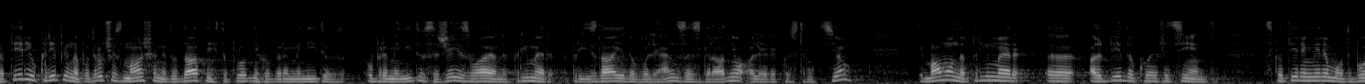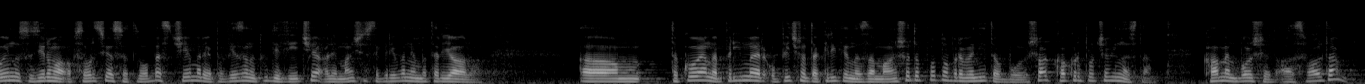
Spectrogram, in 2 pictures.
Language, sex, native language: Slovenian, male, Slovenian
